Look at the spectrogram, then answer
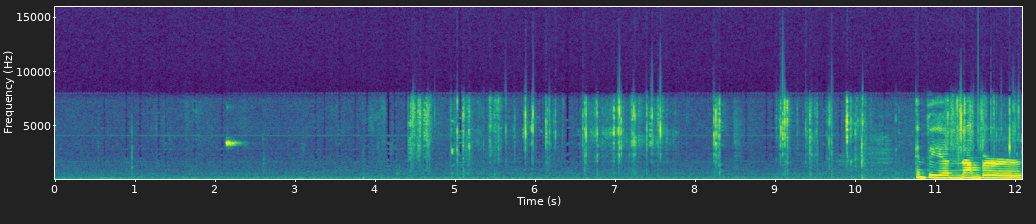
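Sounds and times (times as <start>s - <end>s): plastic baggies crinkling: 4.4s - 12.0s.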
